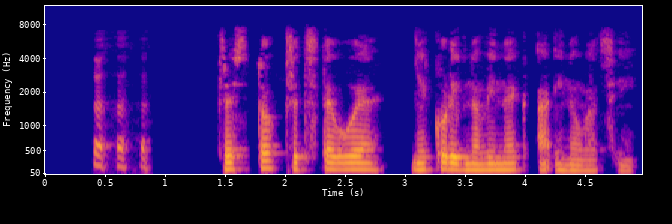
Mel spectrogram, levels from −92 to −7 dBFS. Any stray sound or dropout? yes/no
yes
